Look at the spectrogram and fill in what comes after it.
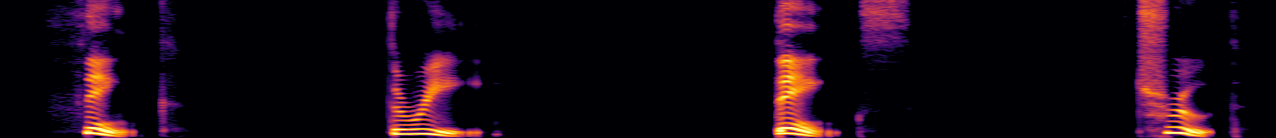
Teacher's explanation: The key is to put your tongue between your front teeth just a little bit. >> For the unvoiced th like in think, the sound comes from air, not your voice box.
